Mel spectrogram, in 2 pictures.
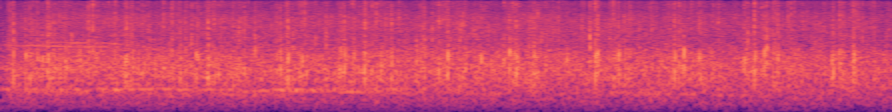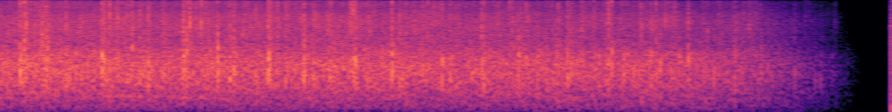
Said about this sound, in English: This win is for all of us. So here's a huge round of applause to us.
